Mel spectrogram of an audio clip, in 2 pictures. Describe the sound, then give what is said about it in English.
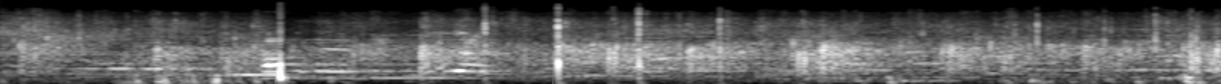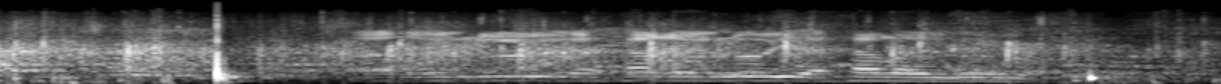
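A church audience claps their hands in praise to God during an evening service, a dense, steady wash of applause with sharper individual claps standing out, while voices call out and cheer underneath. “Let's give God a hand clap of praise in this house tonight.”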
